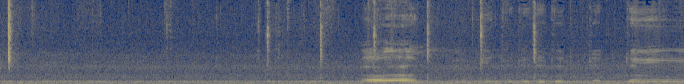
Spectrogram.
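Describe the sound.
A car engine runs steadily, a continuous low, loud rumble filling the whole stretch, with a voice briefly audible over it.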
